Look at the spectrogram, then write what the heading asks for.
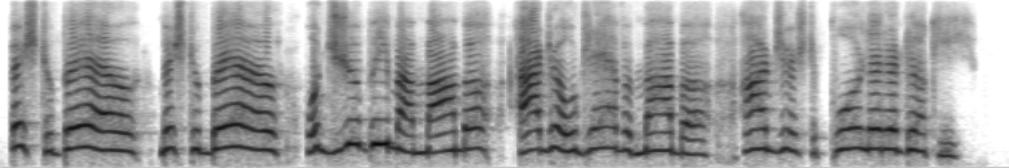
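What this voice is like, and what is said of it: Little orphan duck cartoon voice. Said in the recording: “he was a little orphan duck walking around following Yogi. And this little voice came out of him ... do that voice”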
